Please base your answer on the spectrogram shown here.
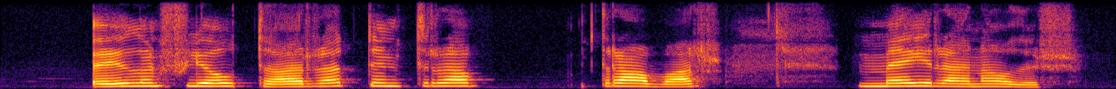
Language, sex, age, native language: Icelandic, female, 11, Icelandic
